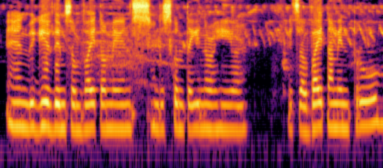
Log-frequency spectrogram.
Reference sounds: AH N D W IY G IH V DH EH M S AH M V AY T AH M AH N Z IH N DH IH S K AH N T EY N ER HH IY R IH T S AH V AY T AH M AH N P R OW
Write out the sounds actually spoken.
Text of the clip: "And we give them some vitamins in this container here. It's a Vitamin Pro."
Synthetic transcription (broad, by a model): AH N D W IY G IH V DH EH M S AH M V AY T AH M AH N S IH N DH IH S K AH N T EY N ER HH IY R IH T S AH V AY T AH M AH N P R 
